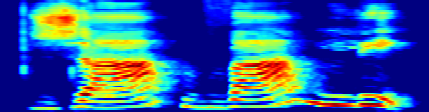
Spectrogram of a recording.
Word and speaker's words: javali: Javali. Sílaba tônica, li.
